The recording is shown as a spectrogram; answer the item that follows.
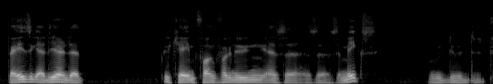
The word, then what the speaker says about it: Funkvergnügen: Because you recorded like those mixtapes, and correct me if I pronounce it wrong. It's Funkvergnügen. Funkvergnügen, yes.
